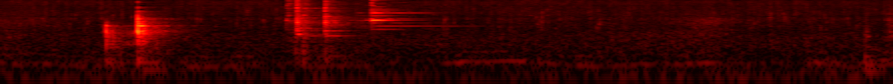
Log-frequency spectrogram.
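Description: Flour and dried oregano stirred together in a bowl, heard as a handful of short, soft scraping and clinking strokes in two brief clusters before quiet returns; no talking.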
